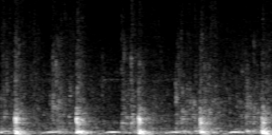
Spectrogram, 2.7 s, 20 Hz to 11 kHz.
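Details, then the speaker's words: Curb-found Whirlpool Cabrio WTW8900BC0 washer knocking when the agitator changes direction; a hollow thump about every 0.6 s in time with agitation. Owner suspects a worn agitator assembly; on another Cabrio a similar knock was a loose magnetic drum bolt. "I do kind of remember that knocking noise on my current Cabrio though. I remember that happening because the magnetic outer drum on the bottom was loose."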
